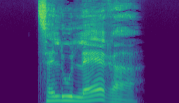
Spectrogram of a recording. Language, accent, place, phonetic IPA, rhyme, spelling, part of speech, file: German, Germany, Berlin, [t͡sɛluˈlɛːʁɐ], -ɛːʁɐ, zellulärer, adjective, De-zellulärer.ogg
- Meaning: inflection of zellulär: 1. strong/mixed nominative masculine singular 2. strong genitive/dative feminine singular 3. strong genitive plural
